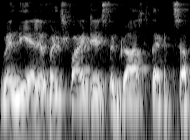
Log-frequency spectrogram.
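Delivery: plain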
